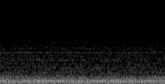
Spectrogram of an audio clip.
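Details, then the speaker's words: Honda EU2200i inverter generator, 106 engine hours, recreational gas, running a 15,000 BTU Coleman Mach 15 RV AC with no soft start on cool low: steady, deep drone holding firm, no hunting or surging. Readout about 1600, carrying the load comfortably. "showing it about 1600 all right let's let's let it run let's see if this air is cool pretty cool so kicked on on low cool just fine"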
